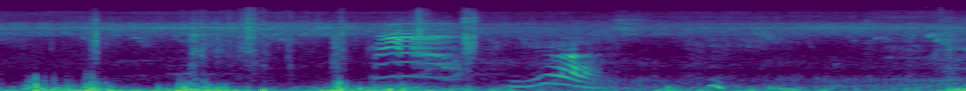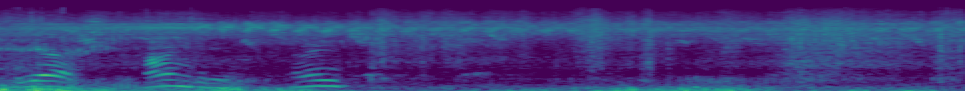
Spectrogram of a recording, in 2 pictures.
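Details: Female domestic cat, dirty and in need of a bath, meowing for food and attention: a series of short rising-and-falling harmonic meows, several in quick succession, over low rumbling background noise.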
